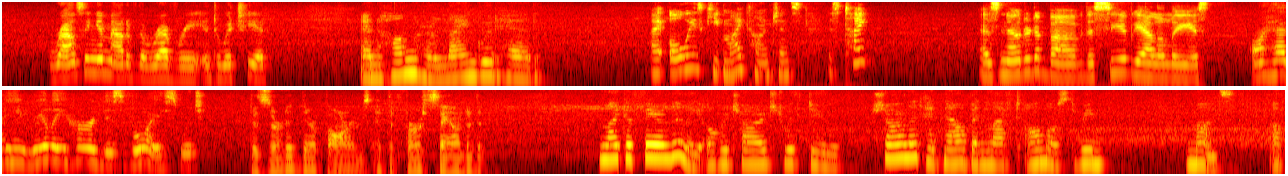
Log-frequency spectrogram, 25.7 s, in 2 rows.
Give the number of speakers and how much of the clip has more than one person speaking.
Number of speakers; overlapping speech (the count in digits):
6, no overlap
